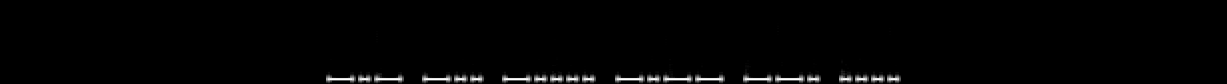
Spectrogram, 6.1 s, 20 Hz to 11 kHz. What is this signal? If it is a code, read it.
Morse code, heard as a keyed tone, about 32 wpm, 700 Hz. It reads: KD6YGH
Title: USA Call Signs - 6 Characters - Repeated 2x - 30wpm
